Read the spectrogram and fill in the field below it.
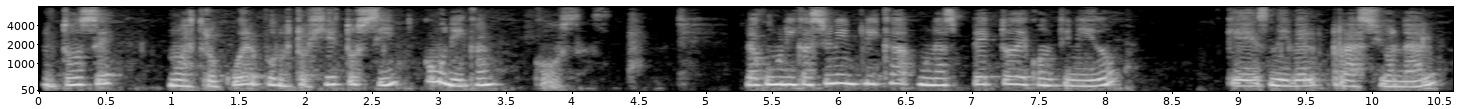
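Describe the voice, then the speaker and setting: A woman with a Chilean Spanish accent giving a training lecture, lively, asking her students rhetorical questions. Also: on the high side, slight background noise. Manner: lively, talks to the class directly with rhetorical questions. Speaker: instructor.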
